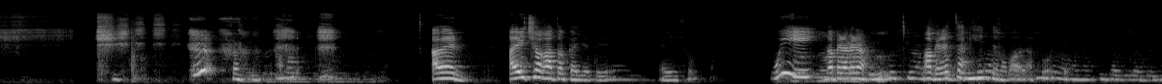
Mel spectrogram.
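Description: A young girl talks with animation, close to a microphone.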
